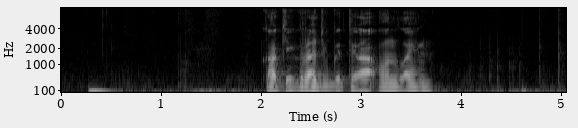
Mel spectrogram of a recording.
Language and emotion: Russian, neutral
